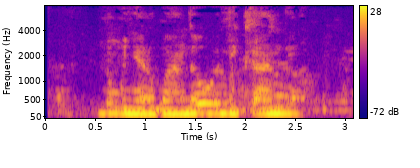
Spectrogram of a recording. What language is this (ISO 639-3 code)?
kin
